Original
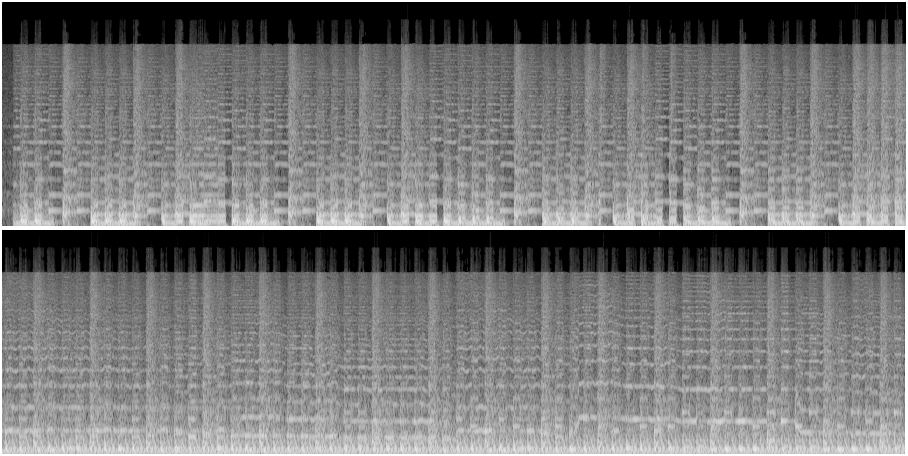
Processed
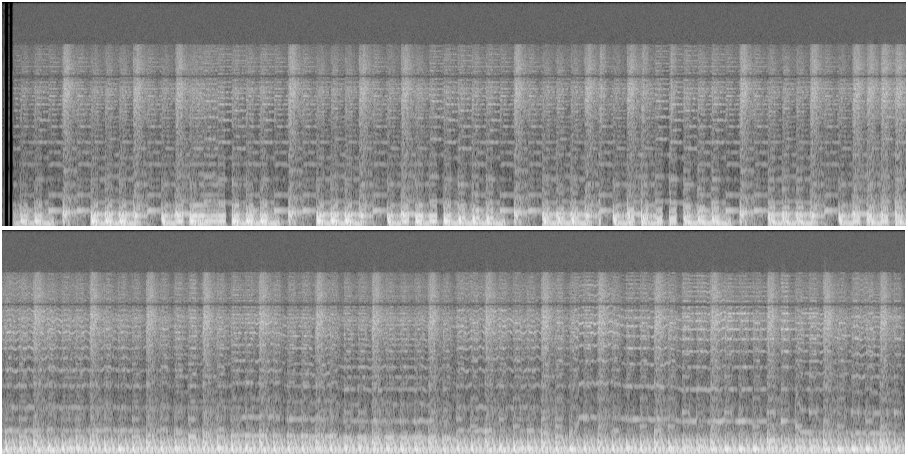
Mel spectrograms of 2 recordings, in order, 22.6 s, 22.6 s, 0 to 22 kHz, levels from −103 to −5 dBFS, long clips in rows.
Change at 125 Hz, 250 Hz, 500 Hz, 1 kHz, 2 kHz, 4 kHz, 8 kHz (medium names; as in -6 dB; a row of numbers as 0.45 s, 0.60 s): +3.5 dB, +2.5 dB, -5.5 dB, -5.0 dB, +0.5 dB, +10.5 dB, +10.5 dB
